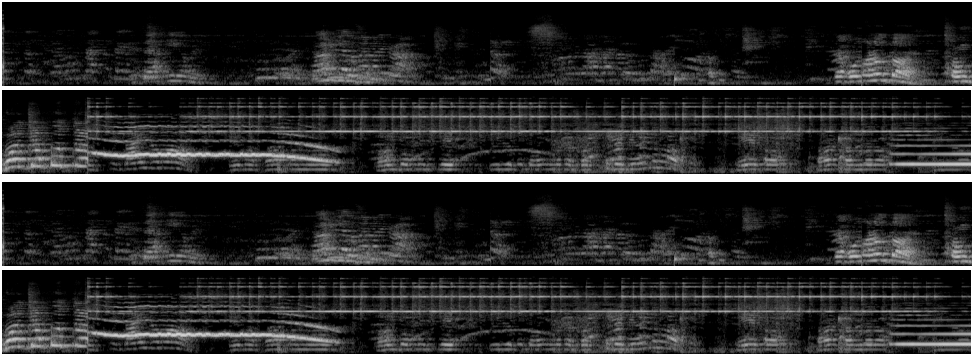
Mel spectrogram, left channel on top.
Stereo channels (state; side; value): identical; both; correlation 1.00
